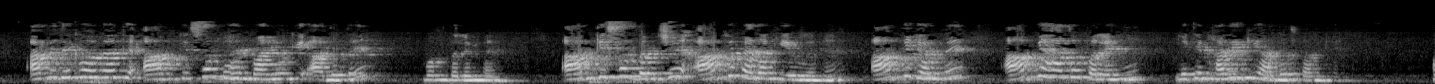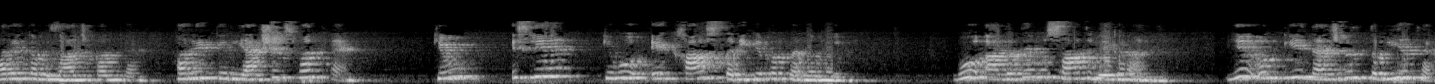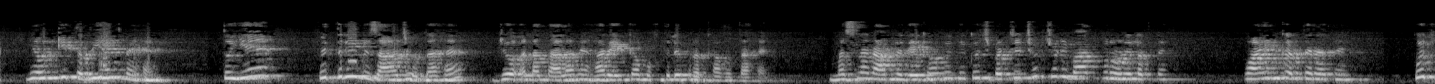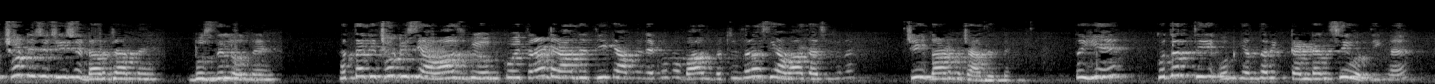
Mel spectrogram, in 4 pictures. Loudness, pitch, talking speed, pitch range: -17 LUFS, 260 Hz, 175 wpm, 220-315 Hz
